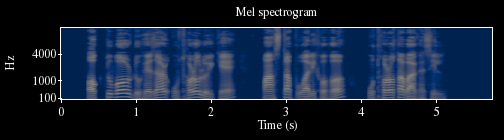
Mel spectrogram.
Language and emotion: Assamese, neutral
